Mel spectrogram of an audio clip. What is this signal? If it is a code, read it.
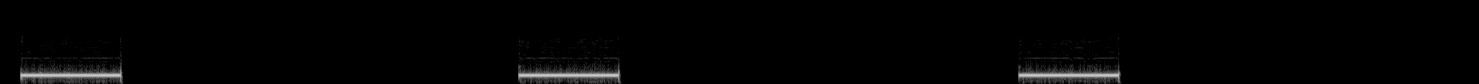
Ringback tone (Europe, 425 Hz).
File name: out- -2001- - - .12541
